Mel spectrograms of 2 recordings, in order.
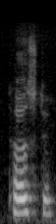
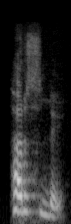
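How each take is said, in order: First: "Thursday" with the r dropped; "Thursday" said smoothly, no r; relaxed "Thursday" without the r; soft no-r Thursday. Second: "Thursday" with the r sounded; "Thursday" with a clear Punjabi r; heavy-r "Thursday"; rolled r Thursday. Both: Shown as a demonstration. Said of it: "Don't say that r".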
